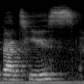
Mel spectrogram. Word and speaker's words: Batiste: I had been using Batiste, yeah, that's how you say it, before that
